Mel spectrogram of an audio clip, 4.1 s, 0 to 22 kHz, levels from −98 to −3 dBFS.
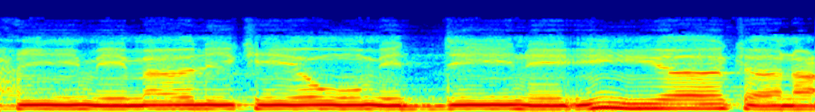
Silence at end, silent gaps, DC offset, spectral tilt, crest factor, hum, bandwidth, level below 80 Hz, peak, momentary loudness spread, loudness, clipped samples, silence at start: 0 s; none; under 0.1%; -9.5 dB/octave; 6 dB; none; 5.8 kHz; -48 dBFS; -8 dBFS; 3 LU; -14 LUFS; under 0.1%; 0 s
